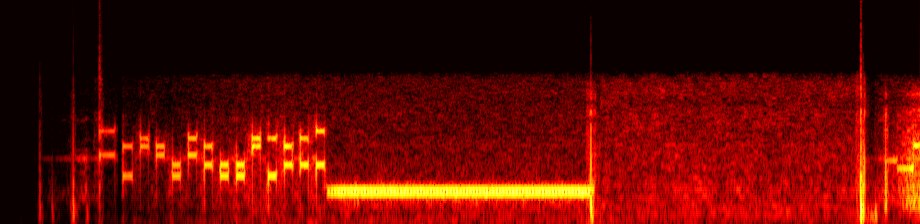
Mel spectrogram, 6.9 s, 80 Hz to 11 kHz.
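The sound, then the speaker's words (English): Telephone keypad dialing tones for an emergency call: a rapid run of many short beeps of shifting pitch, then a long steady tone that cuts off abruptly into a low hiss, ending with a few sharp clicks. “frantically dialed 911”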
